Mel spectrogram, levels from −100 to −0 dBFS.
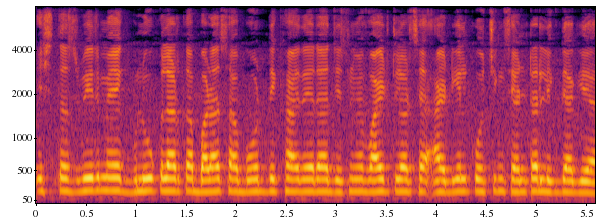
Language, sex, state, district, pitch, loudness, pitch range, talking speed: Hindi, male, Bihar, Darbhanga, 185 Hz, -16 LUFS, 180-190 Hz, 265 wpm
